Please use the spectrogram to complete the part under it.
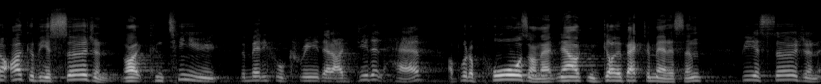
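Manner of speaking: usual speaking voice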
